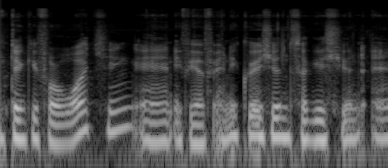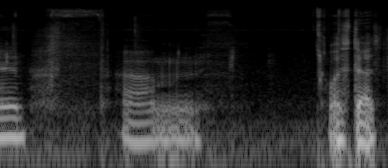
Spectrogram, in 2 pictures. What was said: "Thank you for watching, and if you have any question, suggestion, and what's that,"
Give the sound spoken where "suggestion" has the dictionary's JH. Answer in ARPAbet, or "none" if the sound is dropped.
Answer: none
